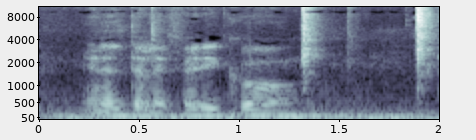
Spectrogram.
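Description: A man speaking Spanish to the camera over a steady low rumble.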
